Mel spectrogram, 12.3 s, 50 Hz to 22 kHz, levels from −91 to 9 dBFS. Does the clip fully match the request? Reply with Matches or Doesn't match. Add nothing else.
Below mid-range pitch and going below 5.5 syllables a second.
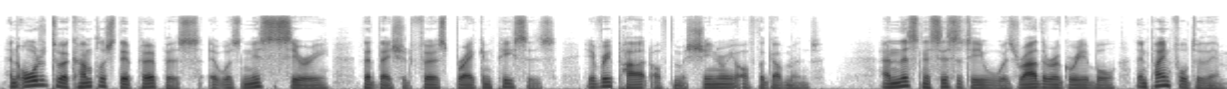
Matches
